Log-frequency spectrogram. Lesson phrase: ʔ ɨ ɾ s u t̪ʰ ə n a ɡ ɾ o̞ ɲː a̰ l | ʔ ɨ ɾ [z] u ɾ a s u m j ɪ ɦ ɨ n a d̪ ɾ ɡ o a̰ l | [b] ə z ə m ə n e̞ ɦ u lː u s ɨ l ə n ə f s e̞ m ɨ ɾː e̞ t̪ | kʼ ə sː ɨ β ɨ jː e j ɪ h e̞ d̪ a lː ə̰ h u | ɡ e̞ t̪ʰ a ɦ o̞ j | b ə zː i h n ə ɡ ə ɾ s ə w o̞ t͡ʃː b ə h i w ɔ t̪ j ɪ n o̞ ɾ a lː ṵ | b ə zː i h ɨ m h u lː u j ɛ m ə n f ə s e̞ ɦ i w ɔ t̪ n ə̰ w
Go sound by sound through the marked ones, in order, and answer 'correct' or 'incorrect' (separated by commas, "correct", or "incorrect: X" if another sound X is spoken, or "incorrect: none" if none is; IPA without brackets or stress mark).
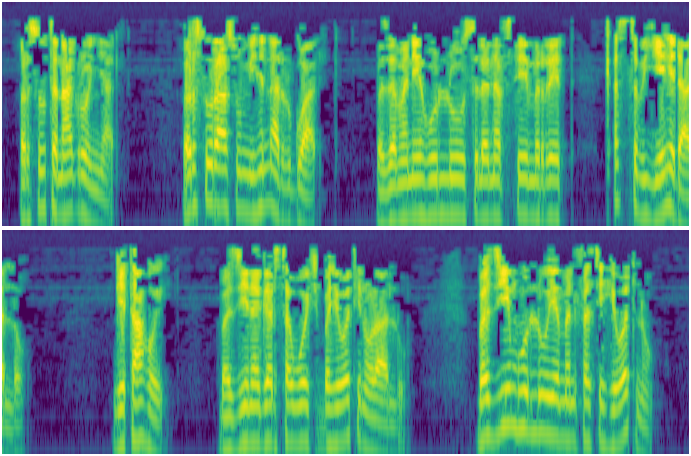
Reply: incorrect: s, correct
